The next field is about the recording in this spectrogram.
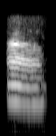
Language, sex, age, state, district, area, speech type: Malayalam, male, 18-30, Kerala, Idukki, rural, conversation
